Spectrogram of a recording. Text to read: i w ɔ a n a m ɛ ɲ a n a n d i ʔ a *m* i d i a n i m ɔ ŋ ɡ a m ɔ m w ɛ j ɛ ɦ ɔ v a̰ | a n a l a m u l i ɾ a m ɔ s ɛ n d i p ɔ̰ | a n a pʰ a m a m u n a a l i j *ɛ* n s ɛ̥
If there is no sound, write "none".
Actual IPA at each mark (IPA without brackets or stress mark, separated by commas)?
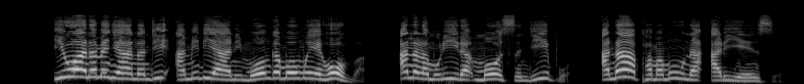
m, ɛː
